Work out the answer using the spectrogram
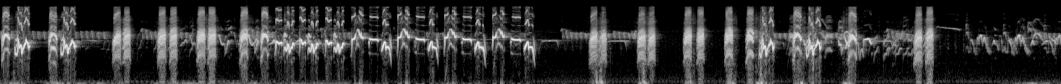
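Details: Sooty-headed bulbul singing vigorously, a loud, dense original recording used to lure wild bulbuls in forest and to tutor caged birds; bubbly warbled phrases at mid-high pitch, several overlapping, broken by sharp loud clicking bursts.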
